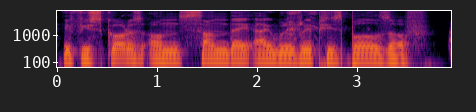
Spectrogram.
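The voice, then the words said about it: Bad put-on Ukrainian accent. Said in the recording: “My awful Ukrainian accent”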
